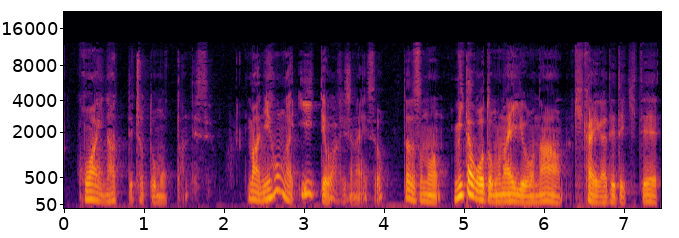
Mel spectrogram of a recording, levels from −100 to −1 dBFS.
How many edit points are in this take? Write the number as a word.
two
